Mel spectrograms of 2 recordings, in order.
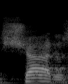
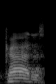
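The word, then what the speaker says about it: χάρις: A palavra graça, ela tem origem em charis ou caris, dependendo de como você quer pronunciar o grego, que era, sabe o quê?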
